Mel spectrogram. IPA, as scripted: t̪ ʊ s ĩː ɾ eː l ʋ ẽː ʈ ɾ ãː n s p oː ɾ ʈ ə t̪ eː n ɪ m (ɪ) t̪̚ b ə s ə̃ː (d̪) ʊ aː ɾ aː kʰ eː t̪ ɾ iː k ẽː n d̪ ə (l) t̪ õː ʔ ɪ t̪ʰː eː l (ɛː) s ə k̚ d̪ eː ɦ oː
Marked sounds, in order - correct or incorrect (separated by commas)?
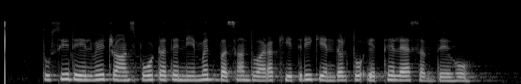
correct, correct, incorrect, correct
